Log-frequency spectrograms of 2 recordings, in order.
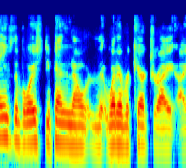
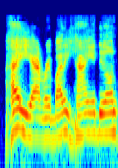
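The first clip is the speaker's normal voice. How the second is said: higher, nasal monkey puppet greeting; nasal orangutan puppet; 7 semitones higher, 3 dB quieter than usual. Shown as a demonstration. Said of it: "kind of a nasal voice".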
